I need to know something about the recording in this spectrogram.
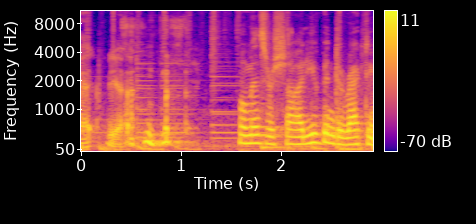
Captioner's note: both chuckle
